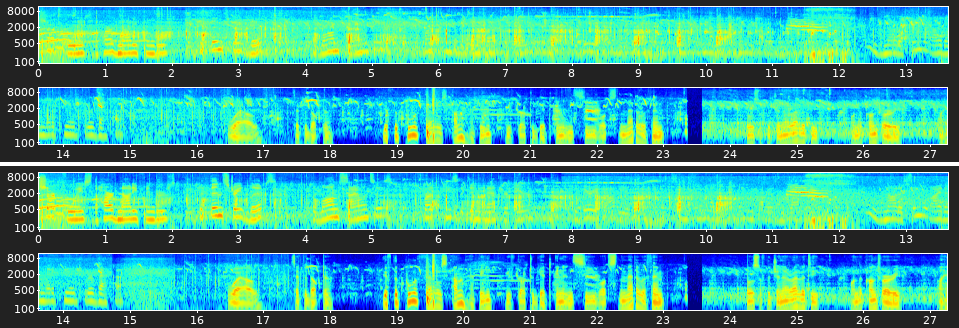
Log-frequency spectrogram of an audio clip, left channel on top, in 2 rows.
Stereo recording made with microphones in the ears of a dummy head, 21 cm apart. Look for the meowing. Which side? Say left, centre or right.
centre.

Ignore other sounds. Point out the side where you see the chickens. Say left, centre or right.
left.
